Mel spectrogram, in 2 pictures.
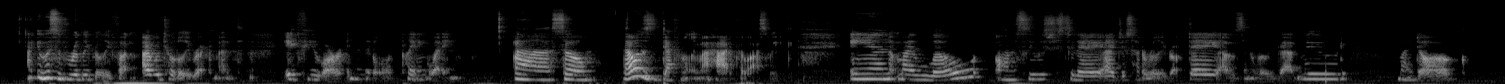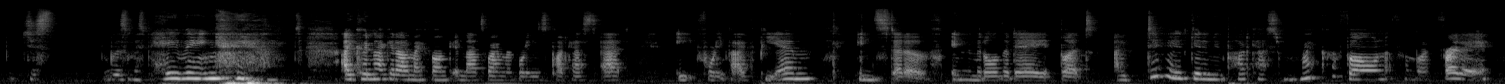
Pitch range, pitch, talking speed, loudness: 210-260 Hz, 230 Hz, 190 wpm, -31 LUFS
